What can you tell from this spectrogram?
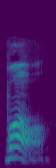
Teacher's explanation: Ball is, has a stress and it ends with a dark L. And dark L sounds like a back vowel, u or o in Japanese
